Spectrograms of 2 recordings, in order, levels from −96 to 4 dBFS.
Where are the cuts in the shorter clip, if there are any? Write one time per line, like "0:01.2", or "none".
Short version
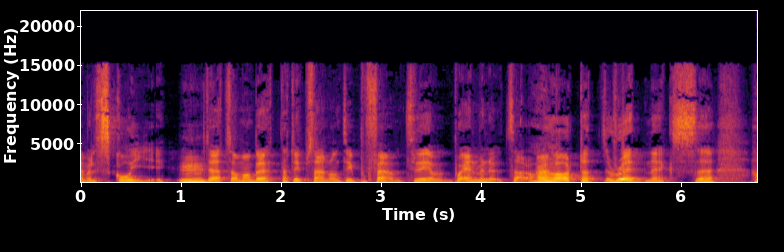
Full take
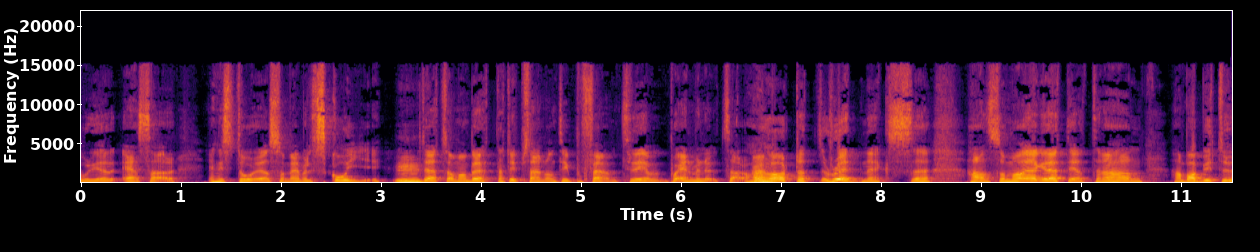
none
